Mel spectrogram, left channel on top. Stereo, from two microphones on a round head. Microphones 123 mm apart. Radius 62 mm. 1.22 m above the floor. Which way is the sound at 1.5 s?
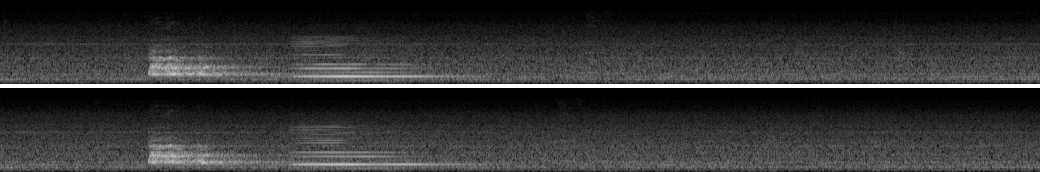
20° right (ahead or behind).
